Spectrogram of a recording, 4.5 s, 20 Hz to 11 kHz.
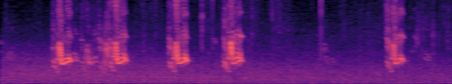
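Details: Sparrows gathering at feed at a Tenmangu shrine on 11 January 2017, giving sharp, bright chirps in short clusters of one or two notes, irregularly spaced about a second apart.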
